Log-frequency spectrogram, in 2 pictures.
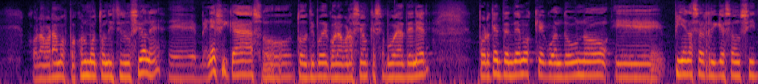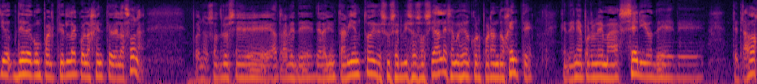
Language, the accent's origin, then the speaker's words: Spanish; Canary Islands, Spain; sin llegar a los desmanes que han pasado en mi isla, yo soy de Gran Canaria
